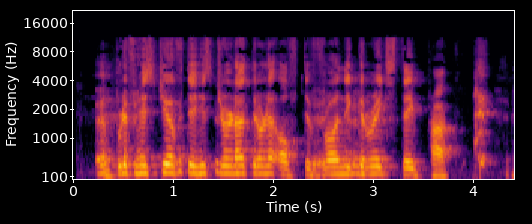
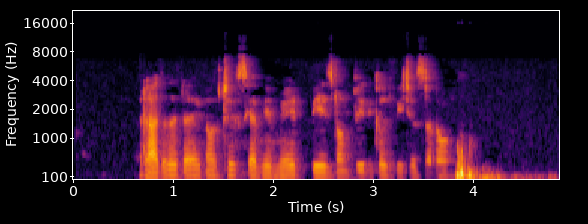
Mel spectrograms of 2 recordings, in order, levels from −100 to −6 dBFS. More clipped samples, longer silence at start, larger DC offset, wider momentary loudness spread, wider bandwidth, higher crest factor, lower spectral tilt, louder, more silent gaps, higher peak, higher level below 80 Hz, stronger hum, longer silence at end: neither; second, 0.25 s vs 0.65 s; neither; second, 8 LU vs 12 LU; first, 11.5 kHz vs 7.6 kHz; second, 18 dB vs 24 dB; about the same, -5.5 dB/octave vs -5.5 dB/octave; about the same, -27 LUFS vs -29 LUFS; neither; about the same, -8 dBFS vs -6 dBFS; second, -62 dBFS vs -52 dBFS; neither; first, 0.25 s vs 0.05 s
